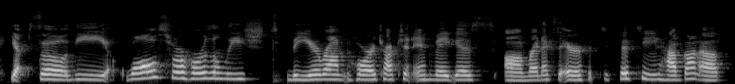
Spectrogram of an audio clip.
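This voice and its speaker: A woman speaks at a moderate pace in a fairly high voice. It is an unremarkable speaking voice. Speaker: podcast host. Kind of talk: casual chat. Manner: excitable.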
